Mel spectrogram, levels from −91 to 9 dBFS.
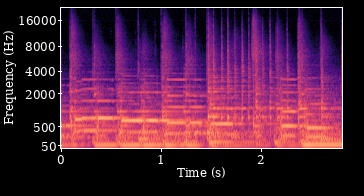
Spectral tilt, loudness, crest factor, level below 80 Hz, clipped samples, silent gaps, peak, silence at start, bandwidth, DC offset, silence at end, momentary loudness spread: -6 dB/octave; -13 LUFS; 12 dB; -20 dBFS; under 0.1%; none; 0 dBFS; 0 s; 16.5 kHz; under 0.1%; 0 s; 4 LU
